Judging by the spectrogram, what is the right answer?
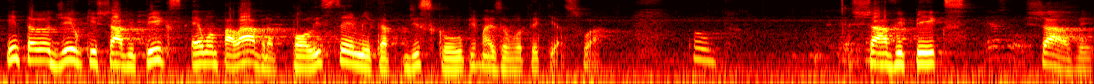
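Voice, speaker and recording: A male teacher giving a Portuguese lesson in a classroom, quizzing his students with quick questions. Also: mid-range voice, a little mellow, roomy sound, in a large hall.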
